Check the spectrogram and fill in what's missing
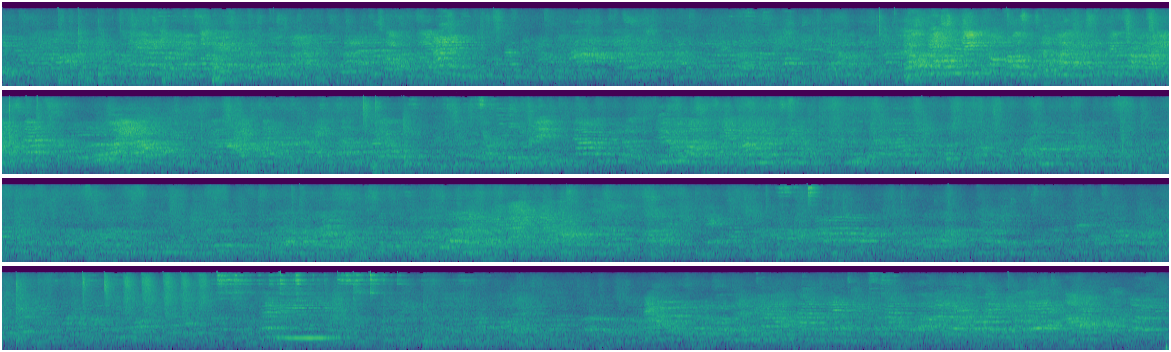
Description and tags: school ambience
I've recorded a school building during a break. Children are going up and down the stairs.
children, field-recording, school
